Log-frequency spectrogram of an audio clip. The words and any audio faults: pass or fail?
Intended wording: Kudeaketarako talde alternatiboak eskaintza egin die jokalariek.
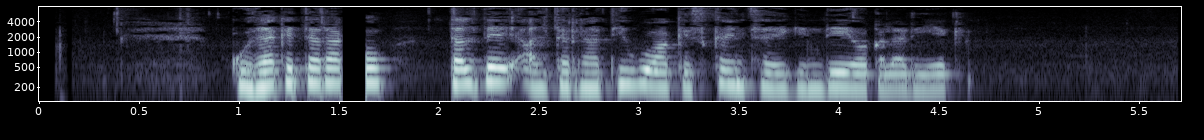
fail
